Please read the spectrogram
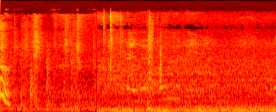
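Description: Faint rustling and small room sounds. About a second and a half in, a steady low rumble of a car cabin begins, with faint background music over it.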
